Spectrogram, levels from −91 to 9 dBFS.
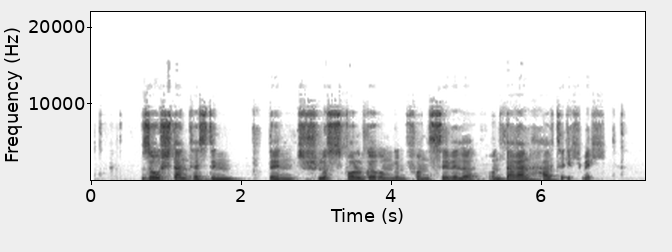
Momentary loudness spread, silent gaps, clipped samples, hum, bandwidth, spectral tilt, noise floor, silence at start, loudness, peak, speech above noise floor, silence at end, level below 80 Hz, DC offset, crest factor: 13 LU; none; under 0.1%; none; 10.5 kHz; -2 dB/octave; -57 dBFS; 0.65 s; -17 LUFS; 0 dBFS; 39 dB; 0.6 s; -62 dBFS; under 0.1%; 18 dB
